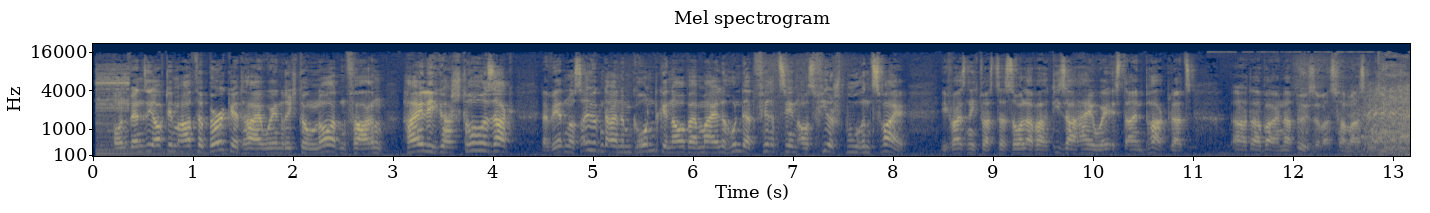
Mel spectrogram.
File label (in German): Radiosprecher; Seinfeld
